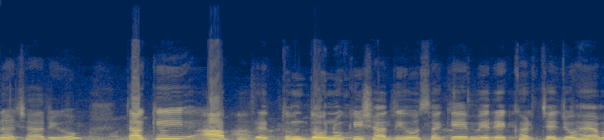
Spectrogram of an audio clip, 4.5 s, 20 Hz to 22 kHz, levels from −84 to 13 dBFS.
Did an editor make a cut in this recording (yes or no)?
no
